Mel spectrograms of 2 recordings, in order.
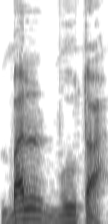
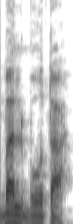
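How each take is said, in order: First: The second word has an oo vowel. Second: The second word has an o vowel. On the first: The speaker calls it right. "बे के ऊपर पेश आता है" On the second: The speaker calls it wrong. "लोग बोलते हैं बल बोता"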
